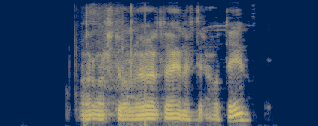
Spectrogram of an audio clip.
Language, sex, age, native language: Icelandic, male, 30-39, Icelandic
